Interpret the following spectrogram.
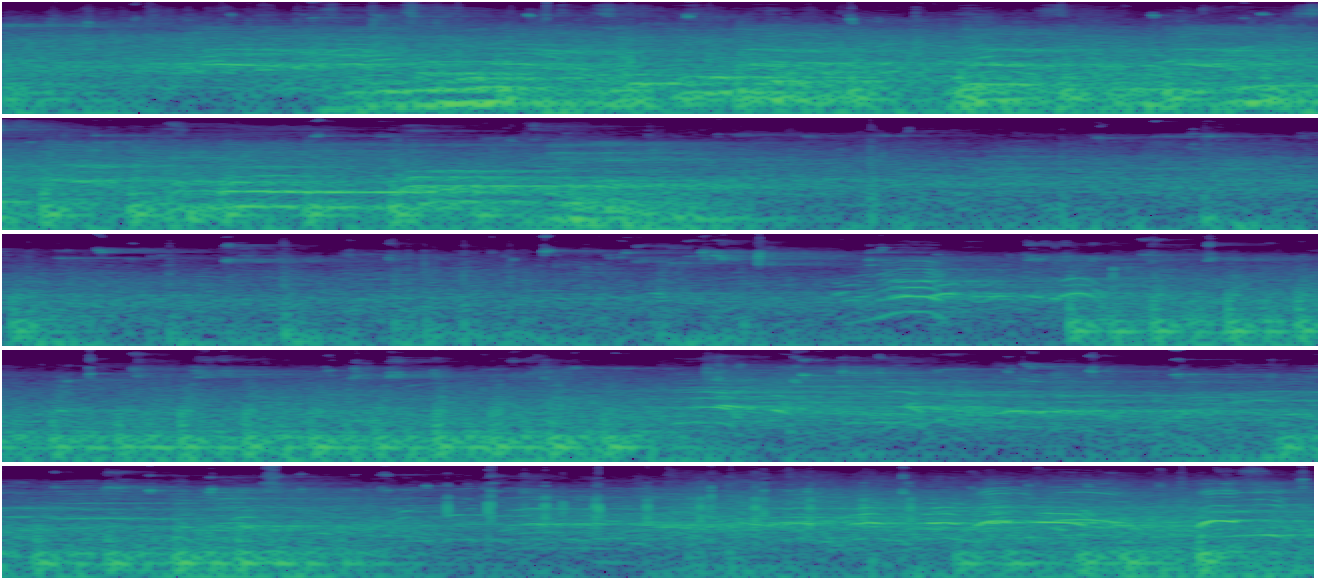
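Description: Basketball dribbled on a hardwood court during live play, with voices calling out over the arena. It goes quieter for several seconds in the middle.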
